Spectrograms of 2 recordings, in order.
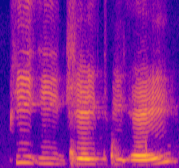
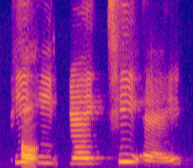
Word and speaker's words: Pejta: The last name was Pejta, P-E-J-T-A, if I'm pronouncing it right. P-E-J-A? T-A, P-E-J-T-A.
